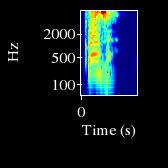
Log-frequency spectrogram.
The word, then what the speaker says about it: Kwanzaa: Isso mesmo, Kwanzaa.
